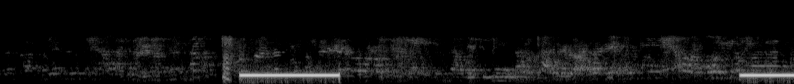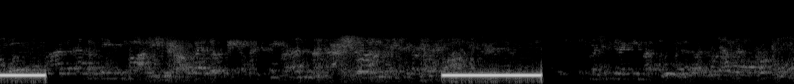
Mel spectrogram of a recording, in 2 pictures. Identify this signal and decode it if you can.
Ringback tone (Europe, 425 Hz), with speech.
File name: out- -2009- - - .73252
